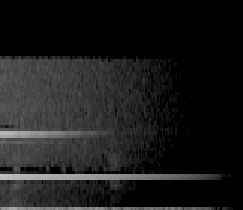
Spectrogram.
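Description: A single high bell-like ding fading away: a clear ringing chime tone dying out slowly after being struck.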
